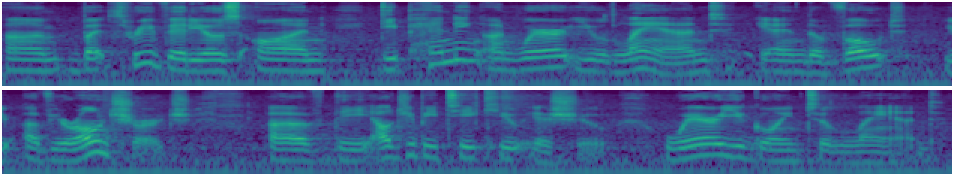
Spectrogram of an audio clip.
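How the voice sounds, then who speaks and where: Earnest middle-aged pastor, faint hiss. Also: male voice, mid-range voice. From Costa Rica. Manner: reflective, earnest, with frequent restarts. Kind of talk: direct-to-camera talk.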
